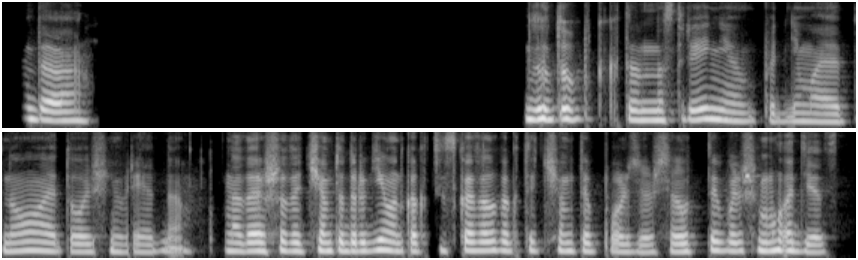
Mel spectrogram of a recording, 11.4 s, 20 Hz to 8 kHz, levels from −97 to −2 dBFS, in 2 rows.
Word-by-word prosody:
Да. 210 -4 +2 2.9
Зато 240 0 +5
пк - - -14
как-то 225 - -3
настроение 220 -1 +1
поднимает, 190 -2 -5
но 205 +1 0
это 190 -1 -3
очень 185 +1 -4
вредно. 180 +5 -7 0.2
Надо 200 0 +3
что-то 200 0 +1
чем-то 205 +1 +2
другим, 200 +3 +3
вот 200 -1 -1
как 195 -1 0
ты - - -6
сказал, 210 +1 +2
как 205 -1 -1
ты 215 - -4
чем-то 200 -2 -2
пользуешься. 180 -1 -3
Вот 185 0 -1
ты 220 - +1
большой 205 +1 0
молодец. 200 -5 +1
200 Hz, 135 wpm, -22 LUFS, 190-215 Hz, 2.9 s, Зато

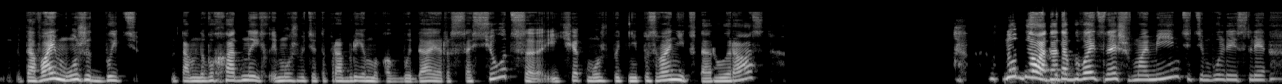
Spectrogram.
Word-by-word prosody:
давай, 170 - +5
может 215 -3 +3
быть, 175 +2 -3 0.4
там, 155 0 -1
на 160 - 0
выходных, 185 0 -1
и, 150 - -3
может 165 0 -2
быть, 160 0 -6
эта 155 0 -8
проблема, 160 -1 -2
как 135 -1 -11
бы, 140 +1 -6
да, 150 +5 -1
и 150 - -2
рассосется, 155 - -3
и 135 +2 -6
человек, 175 +4 -4
может 160 0 -2
быть, 160 0 -7
не 155 0 +1
позвонит 185 +4 +2
2 150 +3 -2
раз. 230 - -2 2.4
Ну 325 +8 +2
да, 305 -4 +8
да-да, 230 +2 +4
бывает, 245 +3 +2
знаешь, 245 +1 +3
в 185 - -10
моменте, 230 - -2
тем 215 -2 -8
более 220 0 -5
если 210 0 -5
180 Hz, 160 wpm, -20 LUFS, 155-225 Hz, 2.4 s, да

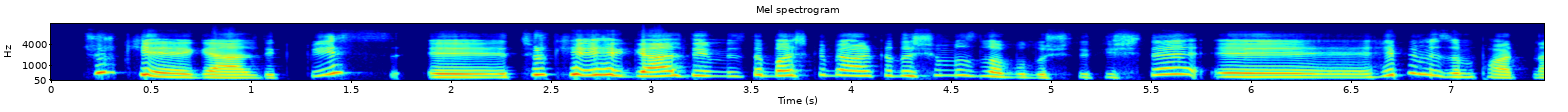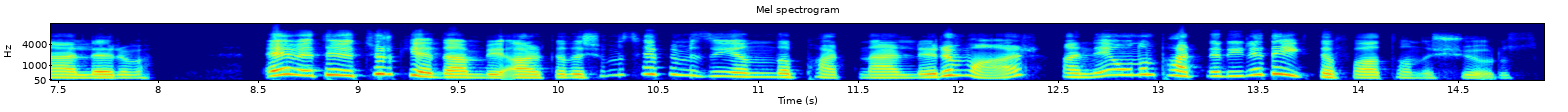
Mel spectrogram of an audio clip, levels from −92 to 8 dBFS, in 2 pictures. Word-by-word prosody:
Türkiye'ye 400 - +3
geldik 190 -2 0
biz. - - -3 0.2
Eee, 215 -1 +4
Türkiye'ye 385 - +4
geldiğimizde 295 +1 +1
başka 330 +2 0
bir 345 - +1
arkadaşımızla 310 -3 -3
buluştuk, 205 0 -10
işte. 215 - -8 0.3
Eee, 230 -4 +2
hepimizin 355 - -2
partnerleri 195 -2 -2
va 190 - -13 0.6
Evet, 330 0 +4
evet 330 -3 +3
Türkiye'den 255 - +3
bir 195 0 0
arkadaşımız. 210 - -4
Hepimizin 360 -9 -4
yanında 240 -4 -2
partnerleri 195 - -2
var. 365 +5 -5
Hani 240 +7 -3
onun 365 +2 -1
partneriyle 300 +2 -2
de 430 - +5
ilk 305 -8 -3
defa 190 -4 -2
tanışıyoruz. 180 -1 -14
260 Hz, 125 wpm, -23 LUFS, 205-340 Hz, 0.6 s, de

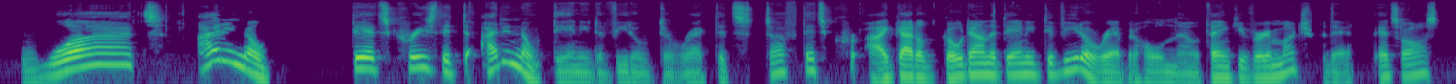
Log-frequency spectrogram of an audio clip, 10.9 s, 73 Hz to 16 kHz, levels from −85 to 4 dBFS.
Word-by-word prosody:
What! 225 - +4 0.3
I 330 - +4
didn't 300 -7 +1
know 115 - +3 0.6
that's 200 -1 +6
crazy, 210 -6 0
d 150 - -5
I - - +3
didn't 285 -5 0
know 90 - 0
Danny 80 -1 -7
DeVito 80 0 -11
directed 80 +1 -10
stuff, 160 +2 -4
that's 180 -1 -2
cr - - -12
I - - +3
gotta 120 0 +4
go 115 +3 +3
down 140 +1 +3
the 140 - +2
Danny 140 +1 -1
DeVito 160 - 0
rabbit 85 -1 -3
hole 85 -1 -6
now, 75 -2 -9
thank 115 -1 0
you 110 - -5
very 110 +1 +1
much 165 +9 -4
for - - -20
that, - - -9
that's 120 +1 -4
awes 135 +3 -2
135 Hz, 185 wpm, -23 LUFS, -, 0.6 s, that's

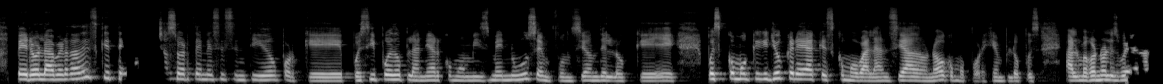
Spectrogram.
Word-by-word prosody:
Pero 235 -1 +7
la 225 -1 +6
verdad 240 +4 +3
es 335 0 -2
que 300 -4 -2
tengo 400 - -5 0.3
mucha 260 0 -11
suerte 245 -1 -1
en 230 -1 -3
ese 225 +2 -6
sentido, 205 -2 -3
porque, 165 -4 -2
pues, 180 0 -1
sí, 230 +4 -2
puedo 225 0 +3
planear 195 -1 -1
como 190 -2 -5
mis 180 +1 -3
menús 210 +5 0
en 195 -6 -1
función 180 +1 -4
de 185 - 0
lo 165 -1 -3
que, 165 0 -2 0.3
pues, 255 0 +4
como 255 -1 +2
que 250 -1 -1
yo 270 +3 +3
crea 240 -4 +4
que 230 - -1
es 215 - -6
como 200 -4 -1
balanceado, 170 0 +1
¿no? 185 +5 +2
Como, 180 -5 -7
por - - -11
ejemplo, 165 +1 -7
pues, 160 0 -10 0.2
a 185 - +3
lo 185 - +2
mejor, 195 +2 +4
no 215 - +5
les 200 -2 +2
voy 200 - +2
a 190 -2 -2
dar 180 - -5
200 Hz, 235 wpm, -22 LUFS, 175-230 Hz, 0.3 s, Pero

